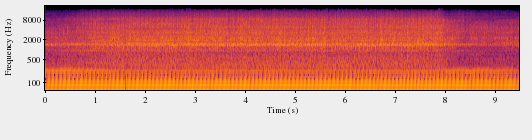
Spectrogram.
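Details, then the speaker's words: Arctic Cat ZR7000 snowmobile with 1049cc Yamaha engine, original clutch rebuilt after worn arms: loud steady idle with constant metallic ringing; a bit quieter than before but still loud clutch noise at idle. "i've just revealed the clutch so let's hear now how it sounds like it's a bit quieter but it's still loud"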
